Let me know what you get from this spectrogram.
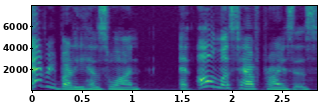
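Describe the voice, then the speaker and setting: A woman's put-on character voice at a fairly quick pace. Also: medium pitch for a woman. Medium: read story. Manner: grave, solemn.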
